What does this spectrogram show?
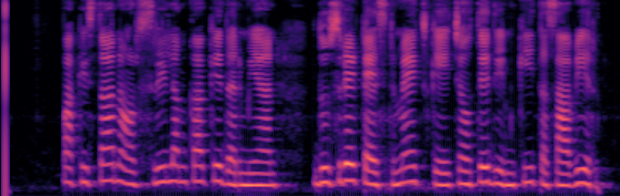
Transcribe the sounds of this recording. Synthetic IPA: paːkɪst̪aːnɔːɾsɾiːlə̃ŋkaked̪ɐɾmijaːn | d̪uːsɾeʈeːsʈmɛːt͡ʃket͡ʃɔːt̪ed̪ɪnkit̪ɐsaːʋiːɾ

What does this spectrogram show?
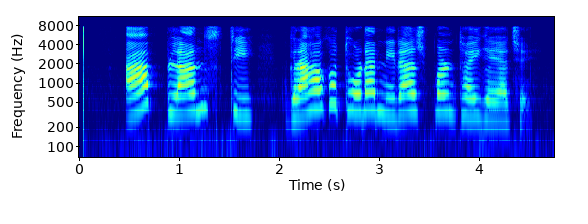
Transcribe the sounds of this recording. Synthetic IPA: aplanst̪ʰi | ɡɾaɦəkot̪ʰoɽaniɾaʃpəɳt̪ʰəiɡəjat͡ʃʰḛ

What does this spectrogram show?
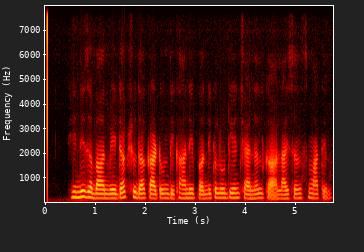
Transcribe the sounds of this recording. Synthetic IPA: hind̪id͡zəbanmeɖəpsud̪ʱakaʈuːnd̪ikʰanepəɾnikəloɖijənt͡ɕɛnəlka̰lajsənsmat̪el

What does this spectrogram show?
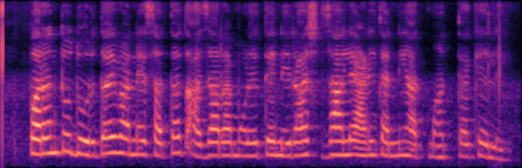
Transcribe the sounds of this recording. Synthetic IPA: pəɾənt̪ud̪uɾd̪əjʋanesət̪ət̪ad͡zaɾamuɭet̪eniɾaɕʈd͡zʱaleaɽ̃it̪janːiːat̪məɦət̪jakele

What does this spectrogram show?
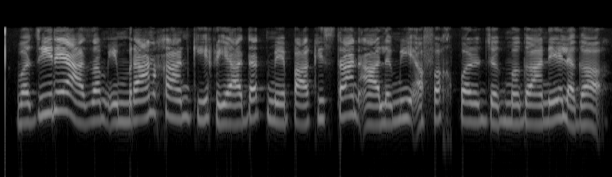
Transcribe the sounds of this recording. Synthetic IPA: ʋɐziːɾeaːzəmɪmɾaːnxaːnkiqɪjaːd̪ət̪mẽpaːkɪst̪aːnaːləmiɐfəxpɐɾd͡ʒɐɡməɡaːnelɐɡaː

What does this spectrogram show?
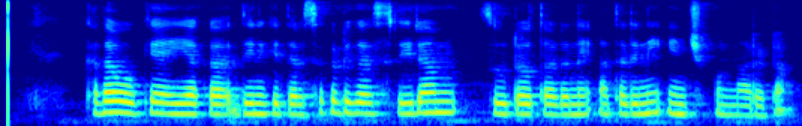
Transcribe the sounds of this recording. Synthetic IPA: kɐd̪aːo̞ːkeːɐjːaːkɐd̪iːnikid̪ɐɾsɐkuɽuɡaːʃɾiːɾaːmsuːʈɐwut̪aːɽɐniʔɐt̪ɐɽiniʔeɲt͡ʃu̥kunːaːɾɐʈɐ

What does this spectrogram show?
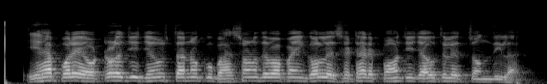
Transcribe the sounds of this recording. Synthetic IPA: eɦapɔɾeɔʈɔɭɔd͡ʒid͡ʒeũst̪ʰanɔkubʱasɔɽ̃ɔd̪eβapaĩɡɔleseʈʰaɾepɔɦɔ̃t͡ʃid͡ʒawt̪ʰilet͡ʃɔnd̪ila̰

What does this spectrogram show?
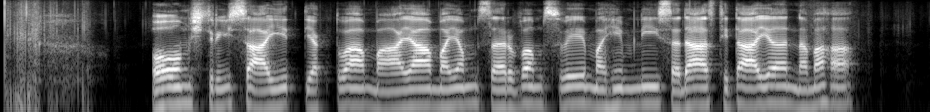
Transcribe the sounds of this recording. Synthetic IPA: oːmʃɾiːsaːjit̪jɐk̚t̪ʋaːmaːjaːmɐjɐmsɐɾʋɐmsʋeːmɐɦimnisɐd̪aːst̪ʰit̪aːjɐnɐmɐɦɐ̆

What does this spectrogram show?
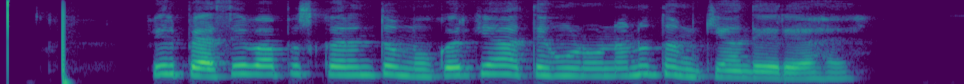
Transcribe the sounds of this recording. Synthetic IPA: pʰɪɾpɛːseʋaːpəskəɾənt̪õːmuːkəɾkeaːt̪ẽːɦʊɳʊnãːnũːt̪əmkɪjãːd̪eːɾəjaːɦɛː

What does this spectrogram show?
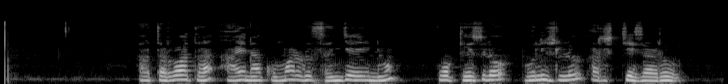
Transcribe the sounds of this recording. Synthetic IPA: aːt̪ɐɾuʋaːt̪ɐaːjɐnɐkumaːɾuɽusɐɲd͡ʒejinu | oːke̞ːsulo̞ːpo̞ːliːsluɐɾɐsʈ̚t͡ʃɛːs̬aːɾu

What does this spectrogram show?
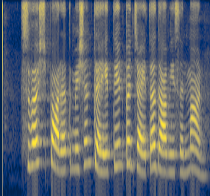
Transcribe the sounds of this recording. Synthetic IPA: sʋəʂpaɾət̪miɕənt̪əɦit̪enpəɲt͡ɕajt̪ad̪aːʋisənmaːn

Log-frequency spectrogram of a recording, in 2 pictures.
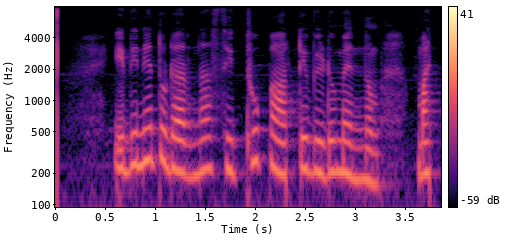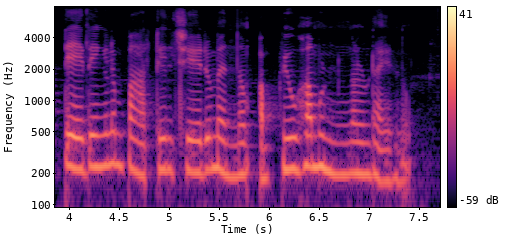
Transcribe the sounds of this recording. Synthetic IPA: iðine̞t̪uɽɐrnːɐsid̪ʱːupaːrʈːiʋiɽume̞nːumː | ɐtːe̞ːðeŋɡilumpaːrtːijilt͡ɕe̞ːɾume̞nːumɐbjuːɦɐmuɳːuŋːɐɭuɳɖaːjiɾunːṵ

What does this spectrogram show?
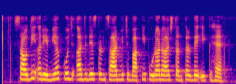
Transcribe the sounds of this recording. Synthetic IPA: səuːd̪iːʔəɾeːbijaːkʊd͡ʒəd͡ʒd̪eːsənsaːɾʋɪt͡ʃbaːkiːpuːɾaːɾaːd͡ʒt̪ənt̪əɾd̪eːʔɪkɦɛː

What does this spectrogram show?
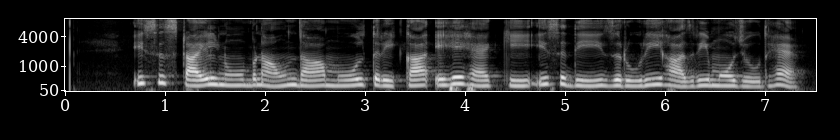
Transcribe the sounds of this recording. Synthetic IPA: ɪssʈaːilnũːbəɽ̃aːʊnd̪aːmuːlt̪əɾiːkaːʔɪɦeɦɛːkɪɪsd̪iːzəɾuːɾiːɦaːzɾiːmɔːd͡ʒuːd̪ɦɛː

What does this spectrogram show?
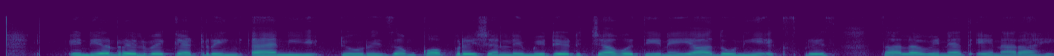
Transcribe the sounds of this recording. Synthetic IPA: iɳɖijənɾelʋekæʈəɾiŋɡɛɳʈuɾid͡zəmkɔpɾeɕənlimiʈeɖt͡ɕjaʋət̪inejad̪on̤iːekspɾes | t͡saləʋinjat̪jeɽ̃aɾaɦe

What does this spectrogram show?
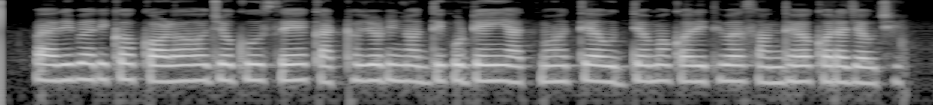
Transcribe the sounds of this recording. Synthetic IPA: paɾibaɾikɔkɔɭɔɦɔd͡ʒoɡusekaʈʰɔd͡ʒoɽinɔd̪ikuʈeĩat̪mɔɦɔt̪jaud̪jɔmɔkɔɾit̪ʰibasɔnd̪ʱeɦɔkɔɾad͡ʒawt͡ʃʰi

